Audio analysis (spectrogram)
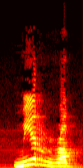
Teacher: So you say mir rabbihim. You double the ra, you ignore the noon. · Term: idgham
